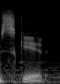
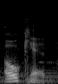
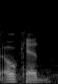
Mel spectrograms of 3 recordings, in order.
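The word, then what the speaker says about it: 5Kid: Are we going to call him Skid? Because I have a feeling that that 5 is supposed to be an S. I think it's O-Kid. I know his solo queue ID is O-Kid, yeah. Yeah, so 5 in Korea. Korean is translate. pronounced O. Oh, yeah, that's right. O. So I think it's just O-Kid.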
